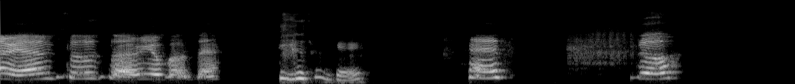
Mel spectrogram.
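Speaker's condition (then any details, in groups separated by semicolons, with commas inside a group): Cerebral palsy; limited hand use, works on self-feeding; speech therapy since childhood, gets out of breath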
